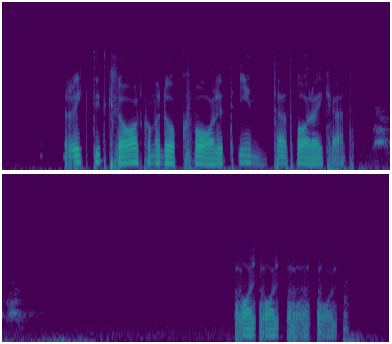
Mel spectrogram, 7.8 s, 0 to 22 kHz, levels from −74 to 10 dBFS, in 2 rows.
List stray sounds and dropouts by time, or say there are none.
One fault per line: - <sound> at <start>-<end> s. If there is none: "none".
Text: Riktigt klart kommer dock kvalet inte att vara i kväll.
- bark at 3.6-5.0 s
- laugh at 6.2-7.2 s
